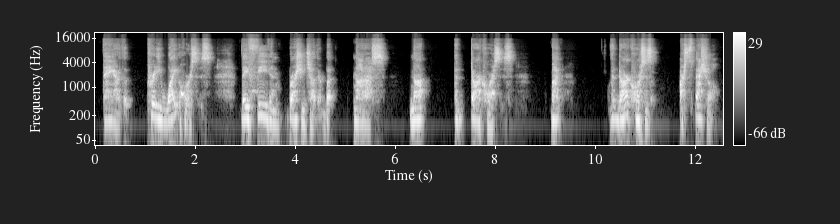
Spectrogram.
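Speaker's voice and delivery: faint, thin, whispery voice. Mother goes on speaking to Vale after a coughing fit, in a thin, whispery voice. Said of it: "continued in a thin, whispery voice".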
